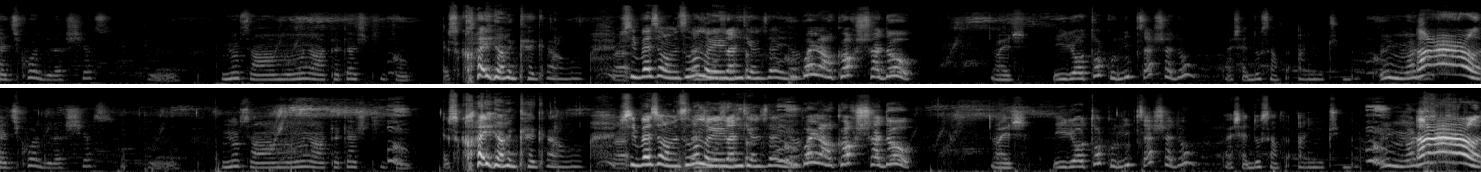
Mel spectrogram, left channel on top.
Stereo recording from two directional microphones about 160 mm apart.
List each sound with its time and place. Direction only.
0.0 s speech: 35° left (ahead or behind)
2.2 s speech: 30° left (ahead or behind)
4.4 s speech: 10° left (ahead or behind)
8.0 s speech: 30° left (ahead or behind)
9.9 s speech: 5° left (ahead or behind)
10.5 s speech: 30° left (ahead or behind)
12.2 s speech: 10° left (ahead or behind)
13.8 s speech: 35° left (ahead or behind)
14.2 s speech: 5° left (ahead or behind)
